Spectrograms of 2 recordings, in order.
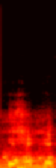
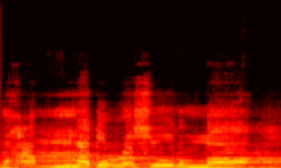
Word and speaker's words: মুহাম্মাদুর রাসূলুল্লাহ: সমস্ত মুসলমান পরে মোহাম্মদ মোহাম্মদ। আমাদের নবীর নাম মোহাম্মদ না, নাম হচ্ছে মুহাম্মাদুর রাসূলুল্লাহ।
